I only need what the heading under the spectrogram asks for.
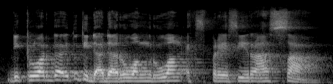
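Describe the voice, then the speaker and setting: A man's voice: a little high, normal speed, echoey room. A man giving a psychology lecture, emphatic and instructive, speaking directly to his listeners. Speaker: psychology trainer. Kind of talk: lecture to camera.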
